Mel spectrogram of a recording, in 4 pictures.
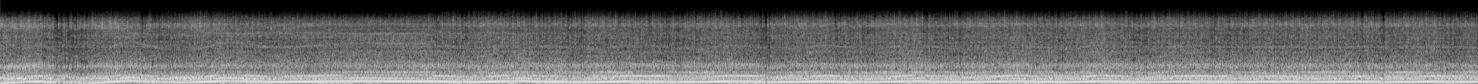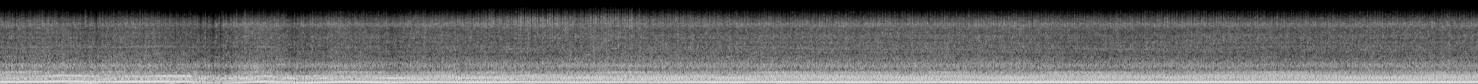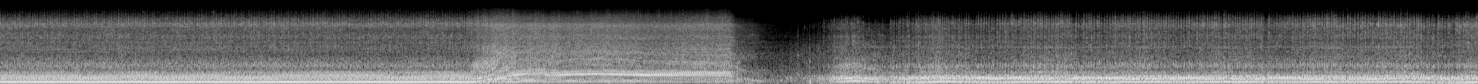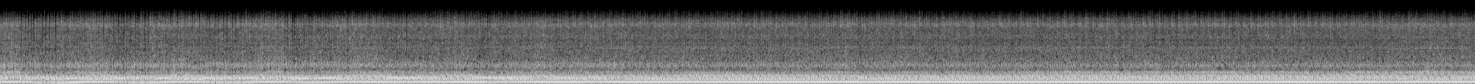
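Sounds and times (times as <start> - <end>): engine revving up: 0.0 - 28.1, 30.5 - 50.6
supercharged engine idling unevenly: 0.0 - 59.0.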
